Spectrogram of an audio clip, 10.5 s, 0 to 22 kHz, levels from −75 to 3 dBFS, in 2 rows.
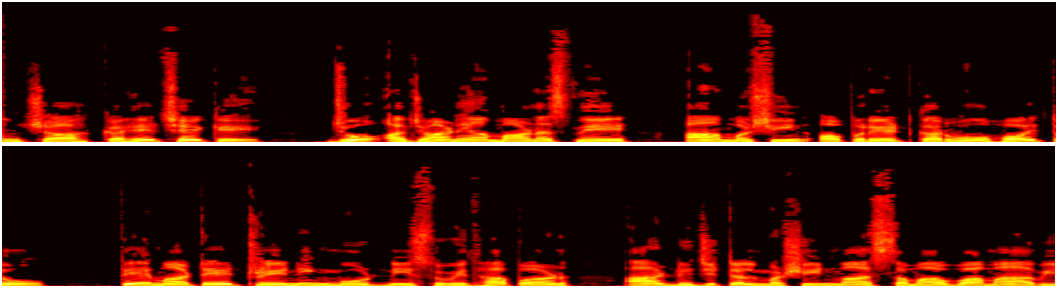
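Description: Throughout the speech, the sound is swirly, smeared and hollow, with blurred attacks, worse than one AAC-LC pass near 96 kbit/s would give. This is generation loss, likely from about ten re-encodes, each requantising on a shifted frame grid so errors accumulate.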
